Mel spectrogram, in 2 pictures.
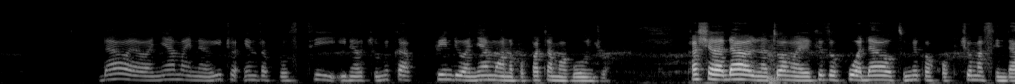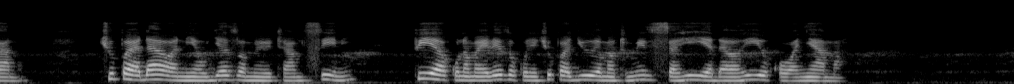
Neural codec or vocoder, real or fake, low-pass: none; real; 7.2 kHz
